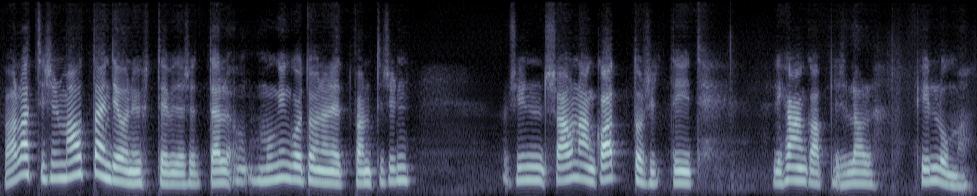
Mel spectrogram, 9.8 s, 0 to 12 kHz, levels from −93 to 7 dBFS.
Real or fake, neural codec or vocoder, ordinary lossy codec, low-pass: fake; codec, 24 kHz, 0.9 kbps, DualCodec; none; none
